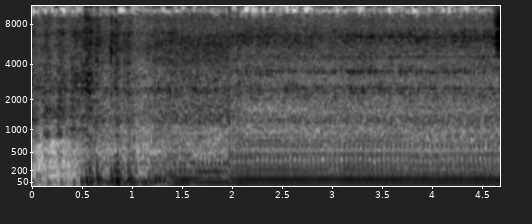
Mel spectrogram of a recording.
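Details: 2012 VW Golf GTI Mk6 turbo, just fitted with new catted downpipe and gasket: short crank, catches cleanly, settles into steady even idle with smooth low rumble, no ticks or rattles; normal start and idle.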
